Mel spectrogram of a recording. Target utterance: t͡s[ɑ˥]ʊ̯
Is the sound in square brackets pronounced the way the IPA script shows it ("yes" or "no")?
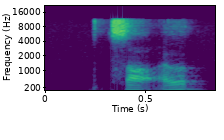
no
